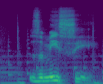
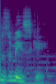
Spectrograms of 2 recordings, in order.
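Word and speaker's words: Tzimisce: I call them Zamiski. It's how I heard it. I still get comments on my video for them, correcting my pronunciation. And the part I find personally funny is every couple weeks, I'll get a comment about it, but it's confidently saying a different pronunciation of the clan. I say Zamiski because I am American.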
